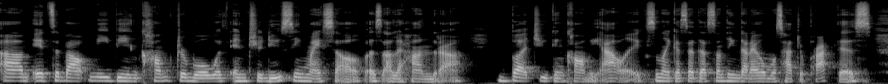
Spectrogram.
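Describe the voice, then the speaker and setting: A woman's very deep, low voice with vocal fry, fairly quick with hardly any pauses, very even in loudness and fairly even in intonation. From Mexico (Guadalajara), raised in US from age six. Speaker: energy medicine practitioner and leadership coach. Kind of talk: interview. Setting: radio studio.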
